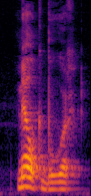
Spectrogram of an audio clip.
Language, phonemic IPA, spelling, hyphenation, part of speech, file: Dutch, /ˈmɛlk.bur/, melkboer, melk‧boer, noun, Nl-melkboer.ogg
- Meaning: milkman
